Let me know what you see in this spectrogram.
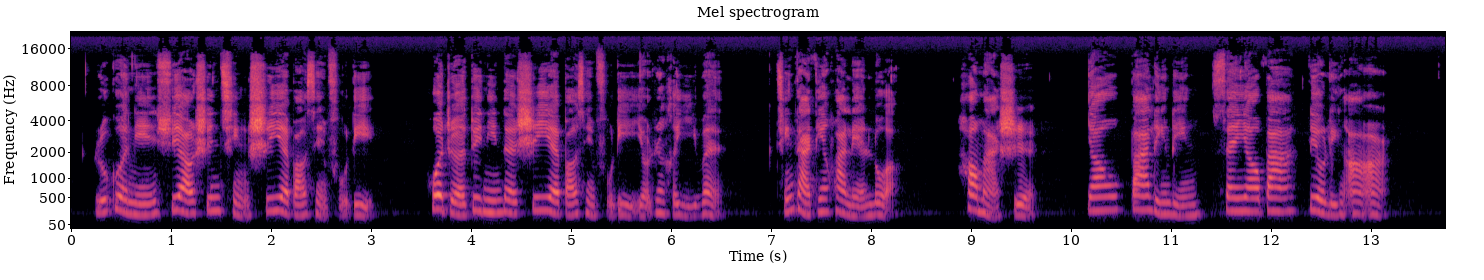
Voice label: chinese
